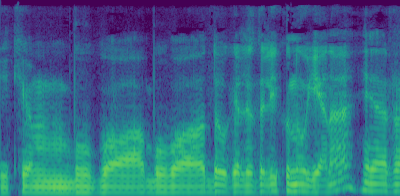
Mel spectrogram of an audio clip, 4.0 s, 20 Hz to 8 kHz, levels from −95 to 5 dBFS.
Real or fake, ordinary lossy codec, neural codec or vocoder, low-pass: real; AAC, 32 kbps; none; 7.2 kHz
